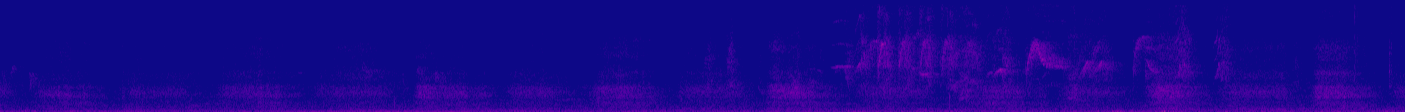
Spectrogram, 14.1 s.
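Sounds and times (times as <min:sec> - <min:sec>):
songbird chirping: 0:06.9 - 0:12.9.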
